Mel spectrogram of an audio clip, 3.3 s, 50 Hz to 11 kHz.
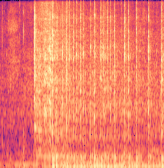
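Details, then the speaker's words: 2002 Harley-Davidson Sportster after carburetor cleaning, not yet warmed up, just stalled. It catches, then settles into an uneven, loping beat of about 220 pulses a minute that stumbles: rough cold idle. Owner suspects it needs an idle adjustment. "not quite warmed up yet that's why you know what it's going to need a an idle adjustment"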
